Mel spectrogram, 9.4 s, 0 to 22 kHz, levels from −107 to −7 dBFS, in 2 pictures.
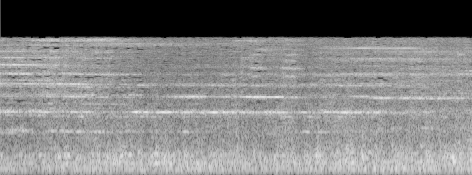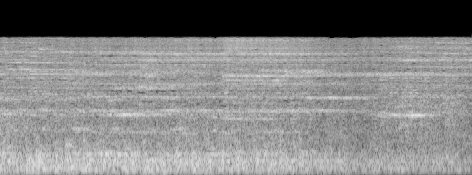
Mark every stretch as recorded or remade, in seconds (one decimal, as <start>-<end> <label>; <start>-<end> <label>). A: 0.0-5.4 recorded; 5.4-8.6 remade; 8.6-9.4 recorded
